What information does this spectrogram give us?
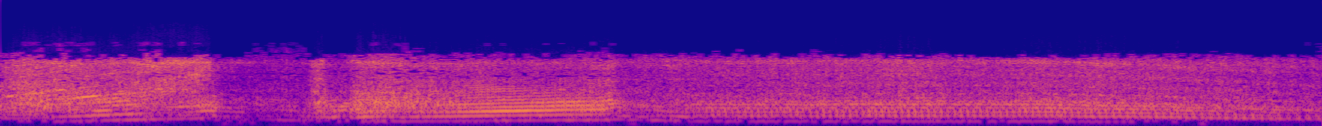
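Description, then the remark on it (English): A car engine revs loudly, its pitch climbing through a couple of bursts, then settles into a steady, sustained roar as the Green Hornet's sleek black car pulls away. No one speaks. “that the sleek black car of the Green Hornet was housed.”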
